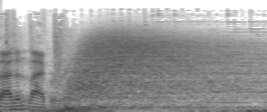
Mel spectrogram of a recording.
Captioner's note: oriental music; gong banging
